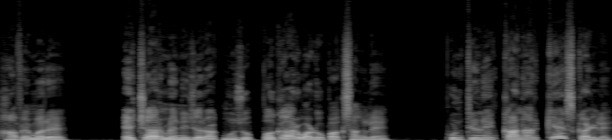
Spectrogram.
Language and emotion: Goan Konkani, sad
